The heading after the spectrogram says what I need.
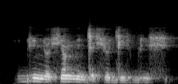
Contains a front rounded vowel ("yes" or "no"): yes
